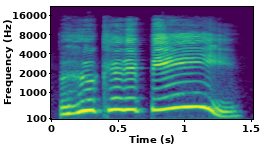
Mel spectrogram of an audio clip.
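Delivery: high, loud eager wonder; bright excited guess about the knock. Acted. Player at the door, high excited wondering aloud.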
